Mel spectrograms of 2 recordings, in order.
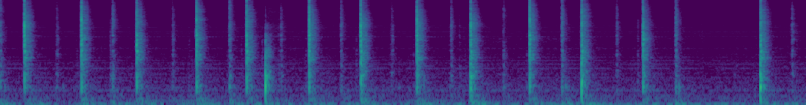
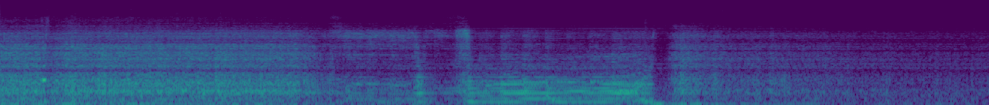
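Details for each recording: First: Transistor radio after its volume control and band-switch buttons were worked: only irregular sharp clicks and crackles come through, a little over one a second, with no steady programme, as the radio cuts in and out. Cause not confirmed. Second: Transistor radio under logical fault-finding, still in its case with no components changed: music and voice from the signal generator come through clearly and steadily with no crackle or hum on long wave; normal reception.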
